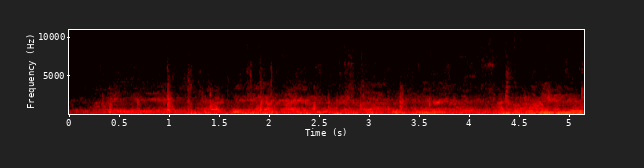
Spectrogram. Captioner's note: audience chatting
